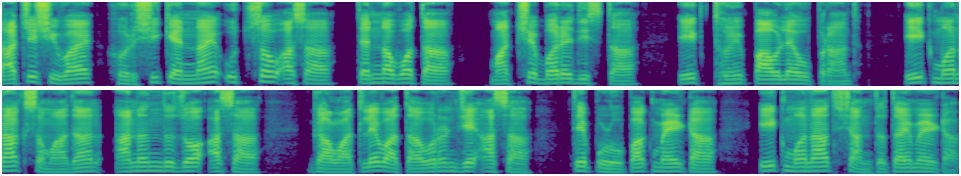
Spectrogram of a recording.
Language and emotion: Goan Konkani, neutral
